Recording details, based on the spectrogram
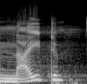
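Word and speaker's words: night: तो एनआईजीएसटी इसे हम पढ़ते हैं नाइट। एनआईजीएस टी नाइट। तो इसे भी हम नाइट पढ़ेंगे। ठीक है? यहां पे बच्चों के साइलेंट होता है। देखिए अगर के के साथ एन लिखा होता तो के साइलेंट होता है। ठीक? तो यहां पे इसे भी हम नाइट पढ़ेंगे और इसे भी नाइट पढ़ा जाएगा।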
